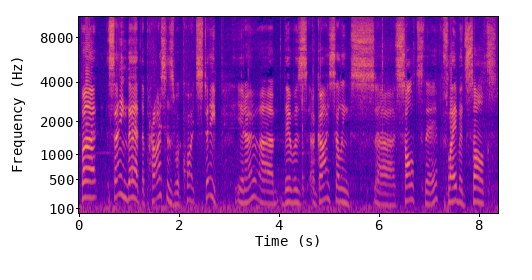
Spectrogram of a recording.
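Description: A man's voice: high-pitched, slow pace, few pauses, sharp tone, slight background noise. A man chatting casually and informally to his viewers as a vlogger, with the odd mild swear. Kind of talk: casual vlog chat to viewers.

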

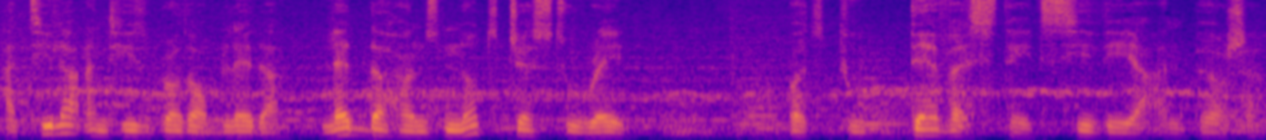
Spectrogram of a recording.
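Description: A man narrating a historical tale as a dramatic scripted story, in a measured, grave storyteller's delivery. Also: fairly low pitch. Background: background music.

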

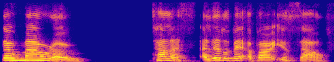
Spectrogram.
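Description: Woman interviewer, gentle prompting, dull lo-fi call sound. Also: mid-range voice, big pitch swings, normal speed.

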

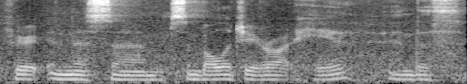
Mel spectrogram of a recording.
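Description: A man giving an explanatory commentary on location, speaking in a halting, deliberate way into a handheld camera as he points things out. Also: mid-range voice, little pitch movement. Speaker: vlogger narrating his own walking video. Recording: noisy handheld recording, city traffic and ambience. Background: street and ambient noise.

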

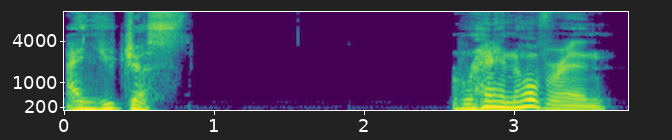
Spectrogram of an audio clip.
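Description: An actor playing a protective, worried male bodyguard in an intimate, dramatic audio roleplay, with halting, emotional delivery. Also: medium pitch, lively intonation, no echo, clean studio sound. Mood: stern, restrained.

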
